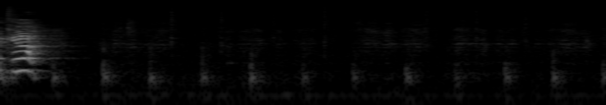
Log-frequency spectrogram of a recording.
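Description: Footfalls of trainers jogging on the spot on a carpeted floor, short soft thuds at about three a second.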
